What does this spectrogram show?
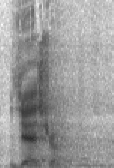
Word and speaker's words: Yeshua: ¿Y cómo se pronuncia el nombre de Jesús? Yeshua.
